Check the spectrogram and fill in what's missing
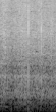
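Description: Onions fry in a pan while being stirred, a brief, soft and steady sizzle with a couple of faint ticks.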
